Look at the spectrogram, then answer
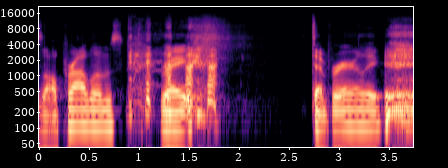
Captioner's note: laughing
